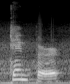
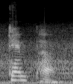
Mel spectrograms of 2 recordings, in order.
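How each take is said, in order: First: The final R sound is clearly pronounced. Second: The final R is dropped, ending in schwa. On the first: "American English will pronounce the R sound" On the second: "The final R is no longer pronounced"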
